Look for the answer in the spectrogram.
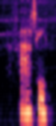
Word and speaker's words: Fatti: And my oldest brother used to call me Fatti because it rhymes with Cathy.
